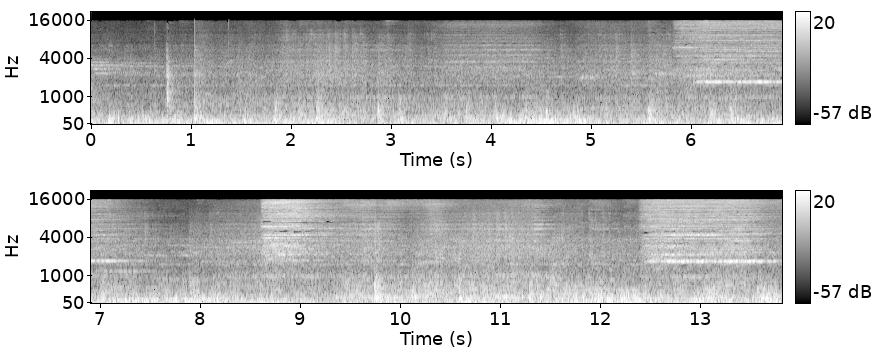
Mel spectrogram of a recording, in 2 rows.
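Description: Train rolling slowly into a station, heard from inside a coach: a steady rumble of wheels on rail, with the wheels squealing in three stretches, near 6 s, 9 s and at the end.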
